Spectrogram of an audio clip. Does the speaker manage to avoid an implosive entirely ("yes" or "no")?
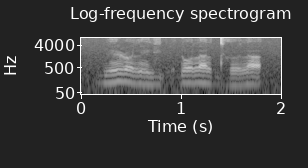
no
